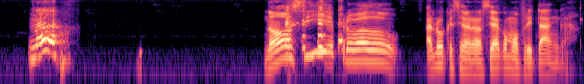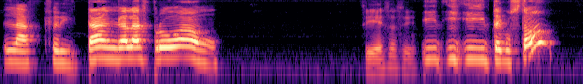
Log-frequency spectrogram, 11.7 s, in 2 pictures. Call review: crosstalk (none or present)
none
